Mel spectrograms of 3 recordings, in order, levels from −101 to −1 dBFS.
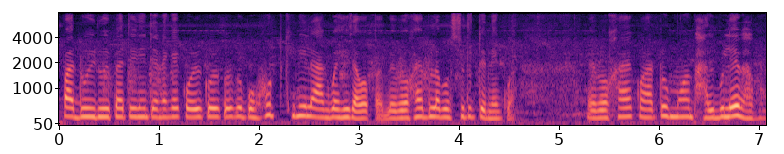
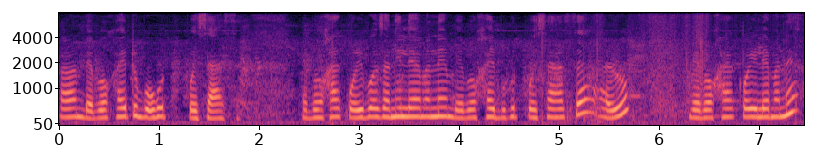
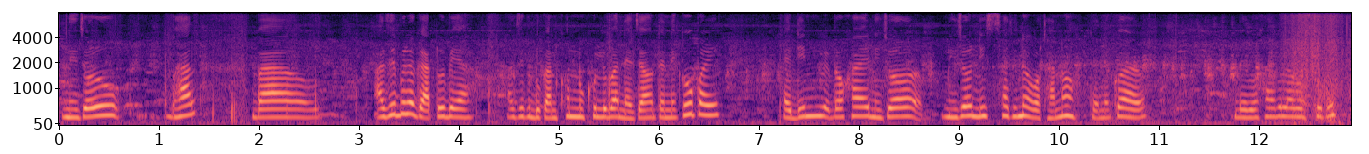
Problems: none marked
